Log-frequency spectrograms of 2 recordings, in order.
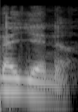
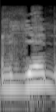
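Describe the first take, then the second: First: The article keeps its vowel before the noun. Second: The article's vowel is dropped and joined on. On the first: The speaker calls it wrong. "et pas la hyène" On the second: The speaker calls it right. "on dit l'hyène"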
